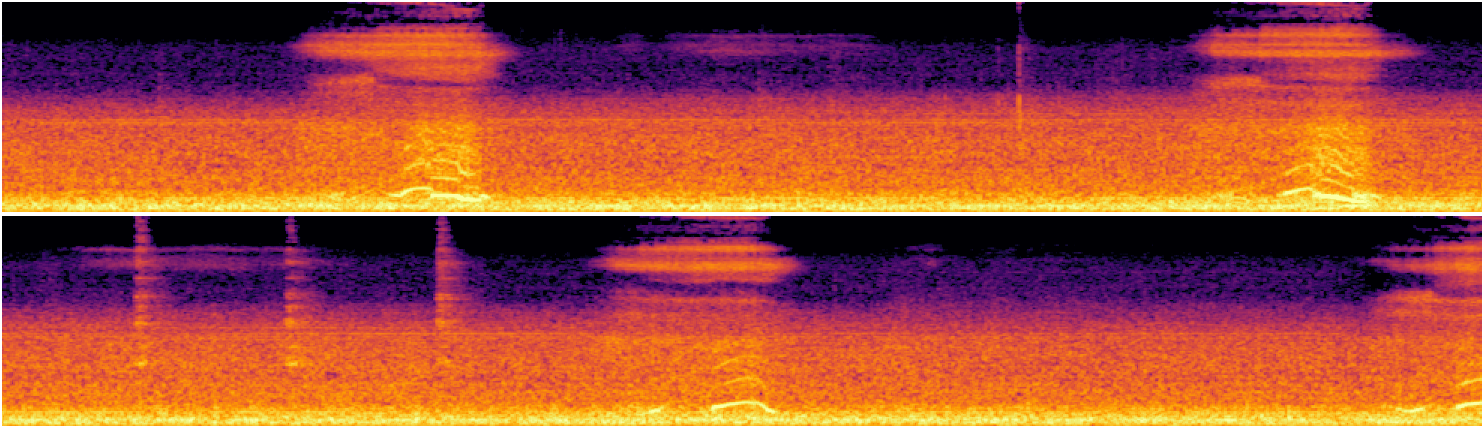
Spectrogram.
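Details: A sleeping "pocket pittie" dog snores softly and regularly, about ten snores a minute over a steady low background hum.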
